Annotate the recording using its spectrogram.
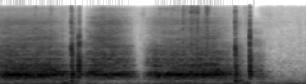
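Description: Cutting head of a Keencut flexo plate cutter drawn twice along its aluminium cutter bar, the blade scoring a flexographic plate in light strokes: each stroke is a steady sliding noise with a hum, lasting one to two seconds, with a sharp click near the end of each. It goes quieter near the end.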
